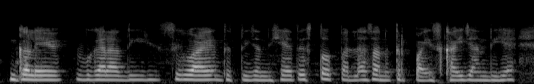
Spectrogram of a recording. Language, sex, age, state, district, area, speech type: Punjabi, female, 30-45, Punjab, Ludhiana, urban, spontaneous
